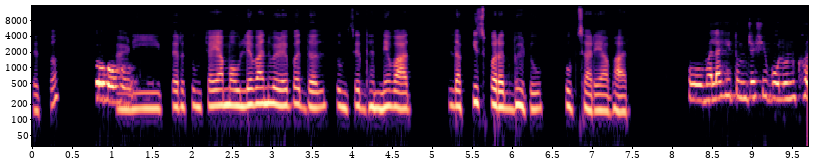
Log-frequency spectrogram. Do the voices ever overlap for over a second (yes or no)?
no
